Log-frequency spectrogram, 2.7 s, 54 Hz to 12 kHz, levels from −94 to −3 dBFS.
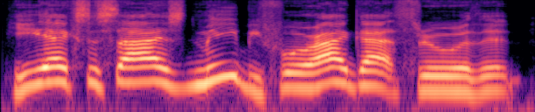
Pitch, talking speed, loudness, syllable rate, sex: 195 Hz, 200 wpm, -15 LUFS, 5.6 syllables/s, male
